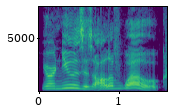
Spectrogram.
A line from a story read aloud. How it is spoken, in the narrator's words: cried Éomer in dismay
